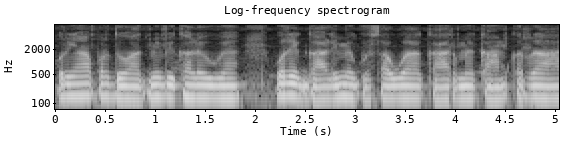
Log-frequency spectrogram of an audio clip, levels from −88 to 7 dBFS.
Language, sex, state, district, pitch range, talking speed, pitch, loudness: Hindi, male, Jharkhand, Ranchi, 130-140 Hz, 260 wpm, 135 Hz, -14 LUFS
